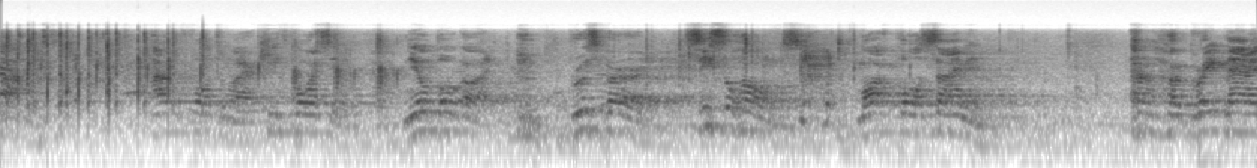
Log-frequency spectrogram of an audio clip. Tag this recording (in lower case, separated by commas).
male speech, speech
